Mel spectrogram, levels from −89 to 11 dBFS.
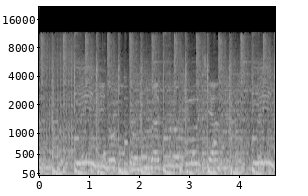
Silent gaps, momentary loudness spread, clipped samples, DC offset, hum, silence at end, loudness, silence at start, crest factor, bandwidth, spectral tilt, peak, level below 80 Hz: none; 2 LU; under 0.1%; under 0.1%; none; 0 s; -12 LUFS; 0 s; 12 dB; 12 kHz; -5 dB/octave; 0 dBFS; -18 dBFS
